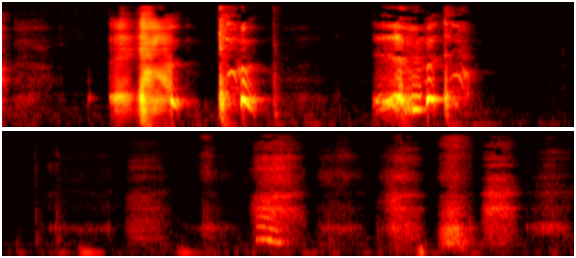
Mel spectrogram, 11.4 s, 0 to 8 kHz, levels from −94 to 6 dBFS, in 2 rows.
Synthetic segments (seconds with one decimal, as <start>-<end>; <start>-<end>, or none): 1.1-1.7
